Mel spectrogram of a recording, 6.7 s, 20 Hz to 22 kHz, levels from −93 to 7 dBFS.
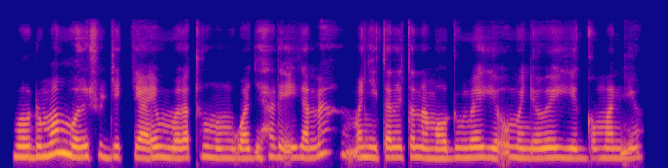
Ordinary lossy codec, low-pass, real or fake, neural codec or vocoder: AAC, 96 kbps; 14.4 kHz; fake; codec, 44.1 kHz, 2.6 kbps, SNAC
